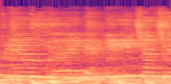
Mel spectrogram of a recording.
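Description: Vietnamese Catholic spring (Tết) song: a choir singing over instrumental backing, with a cymbal-like crash near the end.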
